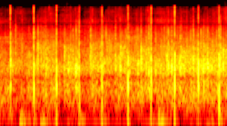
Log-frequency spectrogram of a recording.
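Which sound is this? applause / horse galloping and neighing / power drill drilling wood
applause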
